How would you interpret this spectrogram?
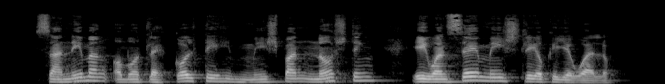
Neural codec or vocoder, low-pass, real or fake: none; 10.8 kHz; real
